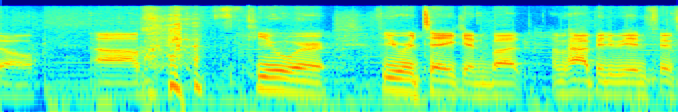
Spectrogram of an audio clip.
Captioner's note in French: rires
